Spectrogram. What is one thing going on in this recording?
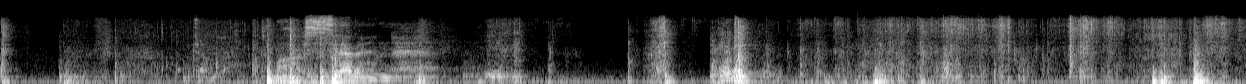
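Cardboard boxes knock and thump on a table.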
